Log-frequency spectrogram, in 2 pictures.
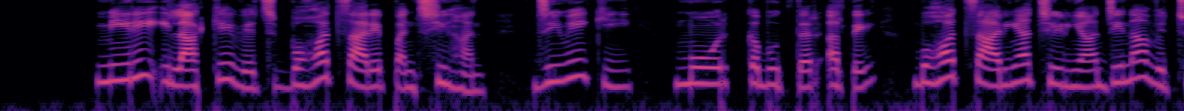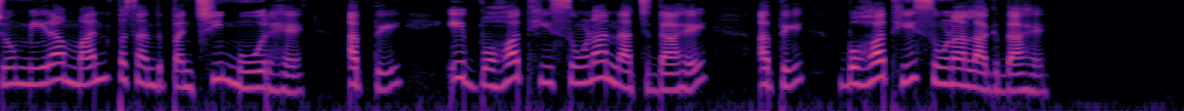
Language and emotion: Punjabi, neutral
